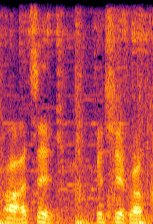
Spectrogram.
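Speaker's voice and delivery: ordinary delivery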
